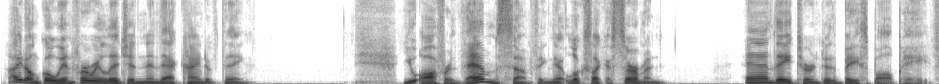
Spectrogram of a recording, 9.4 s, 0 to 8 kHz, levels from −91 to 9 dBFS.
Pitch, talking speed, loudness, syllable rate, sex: 120 Hz, 170 wpm, -19 LUFS, 5.0 syllables/s, male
